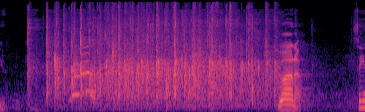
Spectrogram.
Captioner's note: applause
